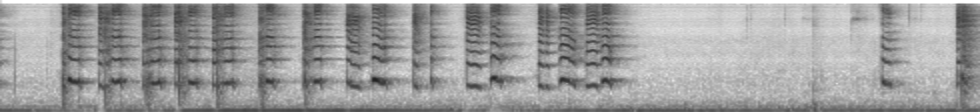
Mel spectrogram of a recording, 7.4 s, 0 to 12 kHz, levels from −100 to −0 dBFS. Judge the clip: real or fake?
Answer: fake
